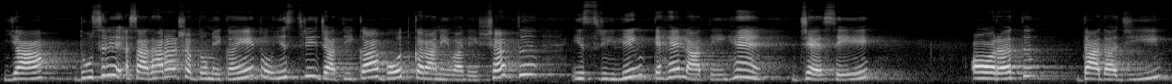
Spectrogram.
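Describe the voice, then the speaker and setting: Woman teacher, high voice, careful drilling delivery, echoey room with long reverb. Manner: slow, careful word-by-word pronunciation drill. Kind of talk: Hindi grammar lesson for children.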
